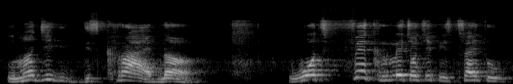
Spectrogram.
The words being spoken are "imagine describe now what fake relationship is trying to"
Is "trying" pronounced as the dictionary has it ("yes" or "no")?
yes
